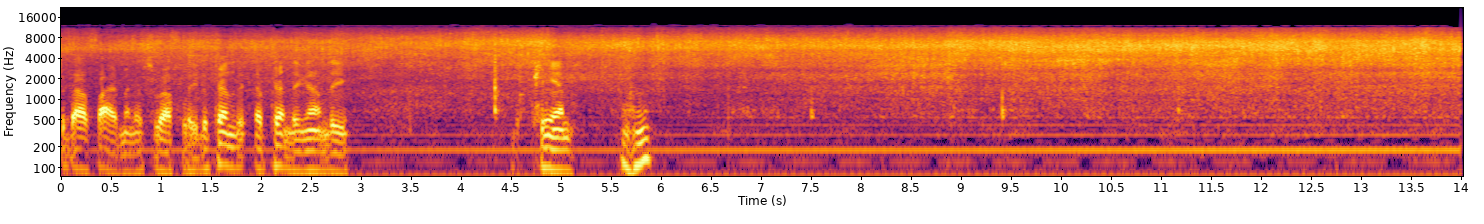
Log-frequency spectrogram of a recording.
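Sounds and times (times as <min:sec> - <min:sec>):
beef and onions sizzling in pan: 0:00.0 - 0:14.0.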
